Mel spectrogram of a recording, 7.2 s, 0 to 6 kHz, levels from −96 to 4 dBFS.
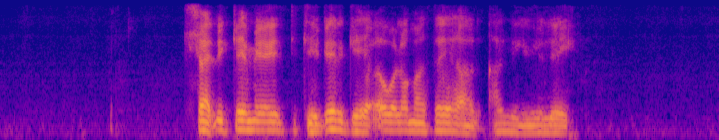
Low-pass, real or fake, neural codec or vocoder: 5.4 kHz; fake; codec, 24 kHz, 1.5 kbps, HILCodec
